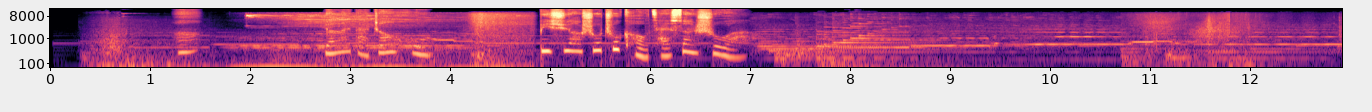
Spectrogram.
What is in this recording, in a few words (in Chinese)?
游戏, 温柔仙女; 不识烟火温柔仙女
